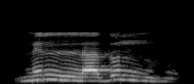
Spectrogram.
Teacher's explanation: इदगाम होगा लेकिन गुन्ने के साथ नहीं होगा, इसी को कहते हैं इदगाम बिला गुन्ना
